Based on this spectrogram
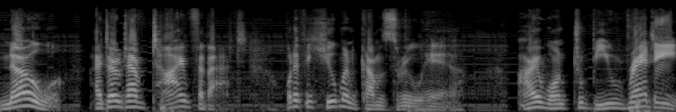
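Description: The pitch sits in the middle range. It is a put-on character voice. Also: moderate pace. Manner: loud, theatrical, excited.

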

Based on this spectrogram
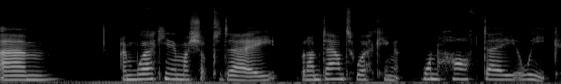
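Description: A woman speaks at a fairly slow pace. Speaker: vintage reseller vlogger. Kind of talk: casual vlog chat. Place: shop. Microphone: phone near.

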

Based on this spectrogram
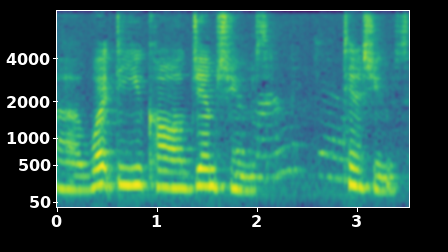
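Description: Somewhat breathy and fairly slow, a woman talks with fairly even intonation in a Southern US accent. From Alabama. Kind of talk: casual talk to camera, word list reading. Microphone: webcam.

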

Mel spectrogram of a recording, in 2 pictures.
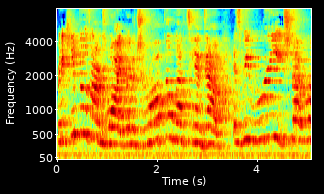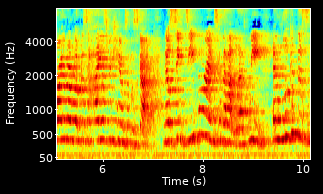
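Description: Strong room echo surrounds a woman speaking at an extremely high pitch. She goes at a fairly slow pace over light background noise. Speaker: yoga instructor. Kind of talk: guided yoga class, giving calm, encouraging step-by-step cues timed to the breath. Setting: home video class, filmed for online viewers. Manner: warm, upbeat and encouraging, with short rhythmic cues; friendly and conversational. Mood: calm, encouraging. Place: home room. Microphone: camera far.

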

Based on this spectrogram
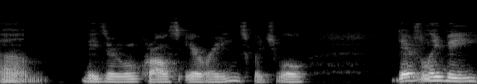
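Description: A woman speaks at a very slow pace. The background is quiet. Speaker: crafting haul vlogger. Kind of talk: casual haul show-and-tell. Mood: pleased, enthusiastic. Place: home room. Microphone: camera far.

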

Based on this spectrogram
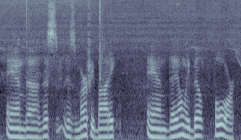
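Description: There is light background noise as a man talks with fairly even intonation. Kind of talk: interview answer. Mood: proud, informative. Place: garden. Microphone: handheld.

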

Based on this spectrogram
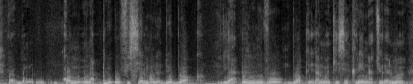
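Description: Light noise in the background, a male voice at a medium pace. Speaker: panel journalist. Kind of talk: interview. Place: studio.

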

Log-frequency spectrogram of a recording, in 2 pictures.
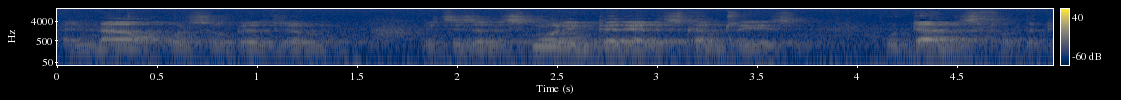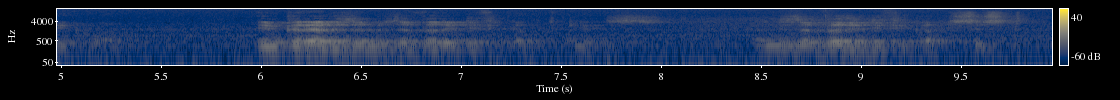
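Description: With fairly even intonation and a fairly low pitch, a man speaks with long, frequent pauses, audible room echo and light background noise. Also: fairly quick pace. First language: not English. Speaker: political lecturer. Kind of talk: lecture. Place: hall. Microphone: podium.

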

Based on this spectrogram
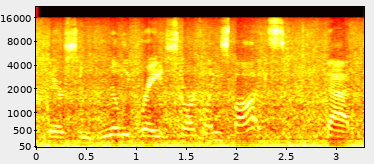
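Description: A woman talks over loud background noise. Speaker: sailing vlogger. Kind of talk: casual vlog chat. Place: boat. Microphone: phone near.

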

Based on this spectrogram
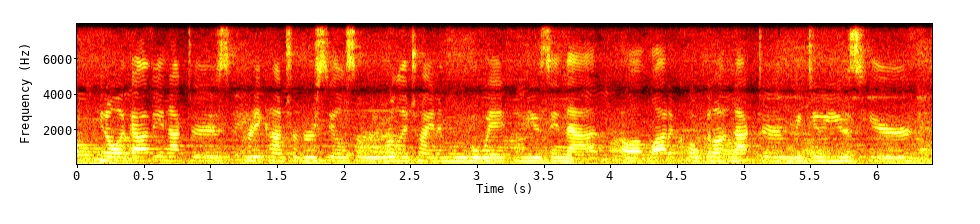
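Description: A woman's very fast speech with hardly any pauses, over clear music in the background. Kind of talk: interview answer. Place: cafe.

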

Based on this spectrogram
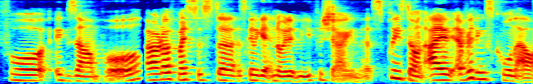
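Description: Her medium-pitched voice, a woman's, races at a very fast pace with ordinary pitch variation. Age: 20s. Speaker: YouTuber. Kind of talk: casual chat. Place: home room.

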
